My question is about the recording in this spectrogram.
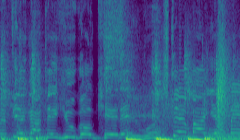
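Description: Hip hop track: a heavy bass-and-kick drum beat under a vocal line. The bass and kick drop out for under a second about half a second in, then the beat comes back.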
